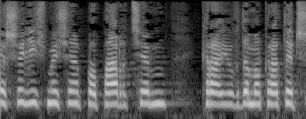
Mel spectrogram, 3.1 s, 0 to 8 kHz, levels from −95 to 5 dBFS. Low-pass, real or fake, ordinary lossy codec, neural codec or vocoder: none; real; none; none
